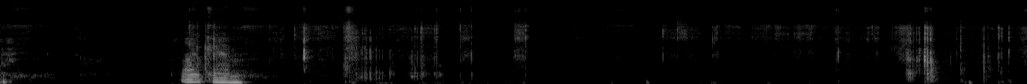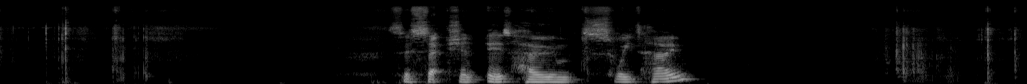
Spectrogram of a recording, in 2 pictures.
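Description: Stiff pages of a large book are turned with a papery rustle.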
